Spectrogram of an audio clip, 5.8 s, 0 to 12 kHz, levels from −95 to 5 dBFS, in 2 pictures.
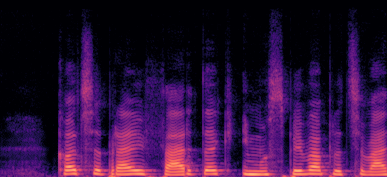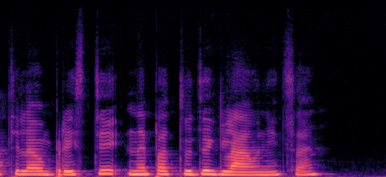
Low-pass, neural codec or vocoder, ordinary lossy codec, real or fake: none; codec, 24 kHz, 3.1 kbps, DualCodec; none; fake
